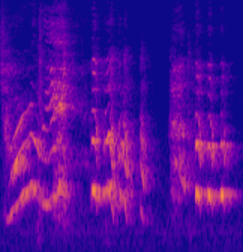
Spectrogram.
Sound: laughter

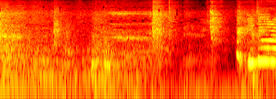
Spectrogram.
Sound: wheeze

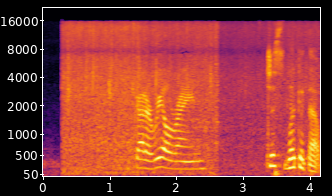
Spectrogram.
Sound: rain falling

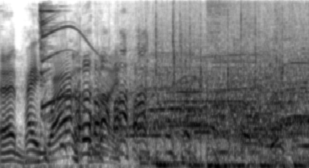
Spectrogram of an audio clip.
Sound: laughing

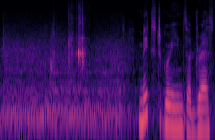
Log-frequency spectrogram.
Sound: dishes clatter; voiceover

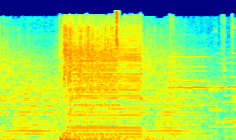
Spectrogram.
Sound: <i> horn stops</i>

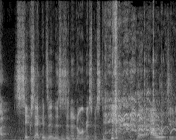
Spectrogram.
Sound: laughing

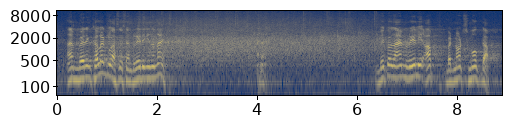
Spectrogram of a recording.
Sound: applause

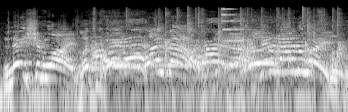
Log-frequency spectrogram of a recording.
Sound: bell rings

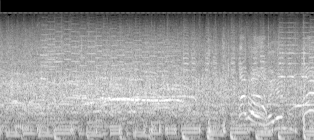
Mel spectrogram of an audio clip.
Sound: exciting music; crowd cheering

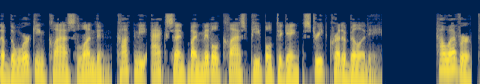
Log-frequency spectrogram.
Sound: cockney

